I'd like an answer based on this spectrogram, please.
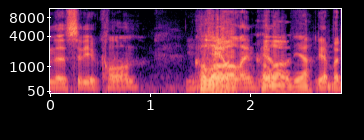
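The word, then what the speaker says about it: Köln: K-O-L-N, Yeah. Yeah, but it's spelled Koln.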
